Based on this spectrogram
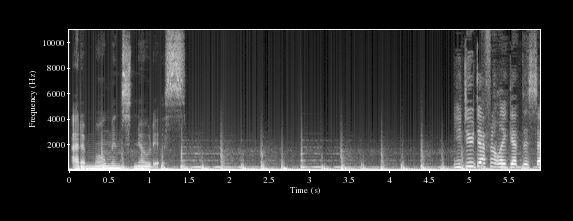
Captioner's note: soundbite of archived recording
